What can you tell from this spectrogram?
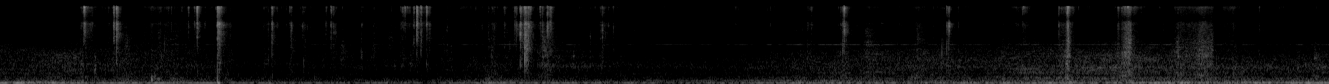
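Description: Dry grass and dead stems rustling, crackling and snapping as they are pulled up and torn out of a raised bed by gloved hands, in irregular quick snaps.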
